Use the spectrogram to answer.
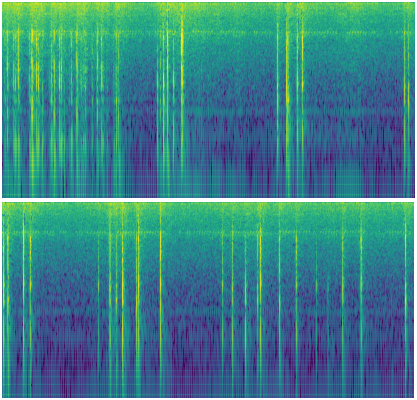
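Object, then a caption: Plastic cutting board. Short polished fingernails tap and lightly scratch a flat, solid white plastic cutting board. They make quick, dry clicks with almost no ring. The clicks come at a varying pace, some bunched into rapid bursts and others spaced apart, with a soft scratchy patter in the early part.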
